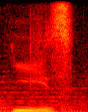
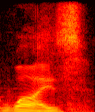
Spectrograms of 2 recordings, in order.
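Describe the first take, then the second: First: The name rhymes with geese. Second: The name rhymes with eyes. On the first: The speaker calls it right. "actually, it's pronounced Yeez" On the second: The speaker calls it wrong. "if you pronounce it wise, you're going to have a whole bunch of people jumping on you, correcting you"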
